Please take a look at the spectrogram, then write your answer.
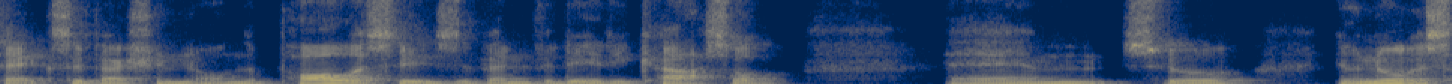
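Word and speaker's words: Inveraray: saying inad for so long but and the pronunciation that's most closest to the GAC um is in Vera so I need to keep reminding myself to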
